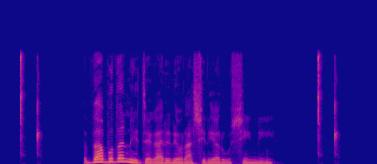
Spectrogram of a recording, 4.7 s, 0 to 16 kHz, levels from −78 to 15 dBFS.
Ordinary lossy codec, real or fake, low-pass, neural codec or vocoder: none; real; 10.8 kHz; none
